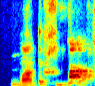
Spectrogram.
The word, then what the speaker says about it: Bach: तो ट बक फ्लावर इसे लोग बच फ्लावर भी कहते हैं और बाक फ्लावर भी रियल स्पेलिंग है बाक फ्लावर बी ए सी एच बाक फ्लावर इसे प्रोनंसिएशन इ बाक फ्लावर ये डॉक्टर एडवर्ड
